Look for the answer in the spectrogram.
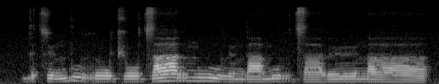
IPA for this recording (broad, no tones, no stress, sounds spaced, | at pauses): ɡ ɘ t͡s ø ŋ ɡ u r oː d͡ʒ oː d͡z aː r n̪ uː l ø ŋ ɡ aː m u r d͡z aː l øː n̪ aː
